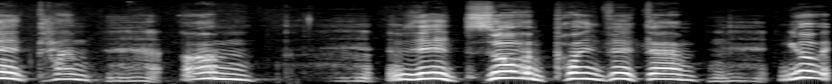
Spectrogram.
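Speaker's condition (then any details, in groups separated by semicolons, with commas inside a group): Cerebral palsy; from birth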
